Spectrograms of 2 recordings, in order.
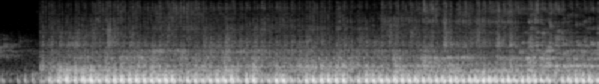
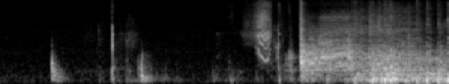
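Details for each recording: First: Honda-engined side-by-side ATV, previously running rough, idling steadily and smoothly after the mixture screw was leaned out from rich and the idle speed was raised; engine has a governor. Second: Honda-engined side-by-side ATV with carburetor, started in neutral after idle speed screw turned down slightly: cranks, catches and settles into busy, slightly high idle; fast idle.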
